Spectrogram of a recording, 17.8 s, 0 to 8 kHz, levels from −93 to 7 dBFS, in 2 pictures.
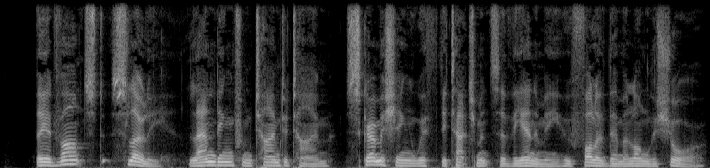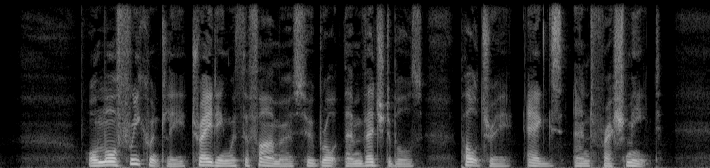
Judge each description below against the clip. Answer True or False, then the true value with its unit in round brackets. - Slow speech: True (120 wpm)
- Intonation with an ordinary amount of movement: True (4.3 semitones)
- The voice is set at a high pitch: False (120 Hz)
